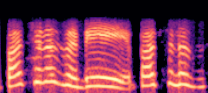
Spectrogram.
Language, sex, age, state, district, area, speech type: Kashmiri, female, 18-30, Jammu and Kashmir, Ganderbal, rural, conversation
